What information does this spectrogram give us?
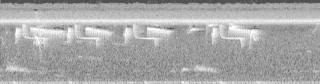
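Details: At the start of the season, as birds arrive in crowds at a trapping site, a bulbul gives quick, bright whistled notes with hooked, slurred ends, repeated in bursts, over a steady high insect whine and a low hum.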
